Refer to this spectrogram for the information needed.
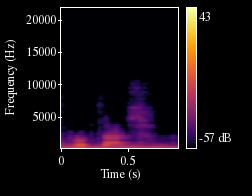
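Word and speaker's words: frottage: Se llama frotage Es una palabra en idioma francés y significa frotar. Se pronuncia frotage.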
